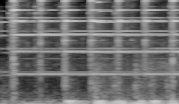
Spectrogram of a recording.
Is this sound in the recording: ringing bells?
yes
